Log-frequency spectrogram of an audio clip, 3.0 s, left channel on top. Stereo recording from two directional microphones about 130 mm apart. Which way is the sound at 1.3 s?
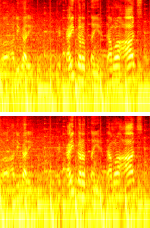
20° left (ahead or behind).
